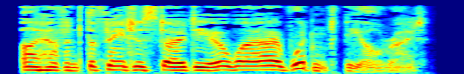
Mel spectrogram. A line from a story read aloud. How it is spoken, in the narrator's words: coolly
